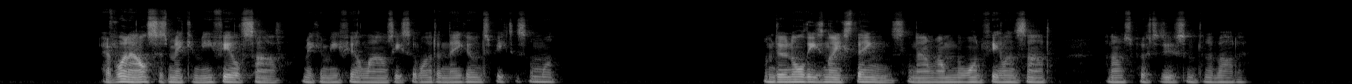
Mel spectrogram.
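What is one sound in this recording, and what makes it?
A young man talks calmly and close up, with pauses.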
